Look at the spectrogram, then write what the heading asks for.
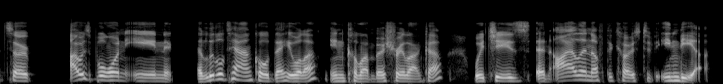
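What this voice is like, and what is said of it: Thick Australian accent. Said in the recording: “hence the very thick and charming Australian accent that I have ... I sound Australian”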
